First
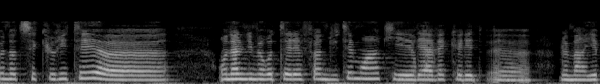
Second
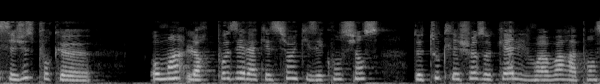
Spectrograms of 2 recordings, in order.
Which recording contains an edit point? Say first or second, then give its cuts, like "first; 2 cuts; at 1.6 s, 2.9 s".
first; 1 cut; at 4.2 s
